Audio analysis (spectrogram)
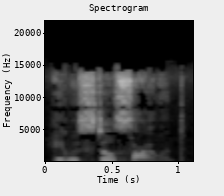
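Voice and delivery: ordinary delivery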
